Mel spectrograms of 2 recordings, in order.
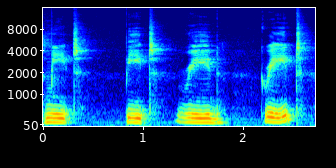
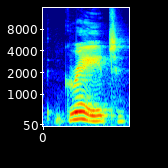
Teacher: Here we have the E vowel, same as meet, beat, read, greet. But in great, the EA says the A diphthong.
